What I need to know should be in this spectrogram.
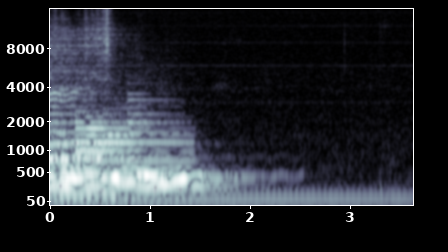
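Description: A group of men and women sing together through microphones.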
